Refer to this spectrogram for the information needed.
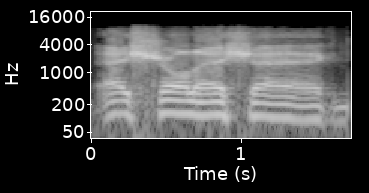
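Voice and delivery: loud, slow bellowed insult; drawn-out acted shout. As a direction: bellow it as an old man, drawing it out. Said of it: "diye haykırdı adam".

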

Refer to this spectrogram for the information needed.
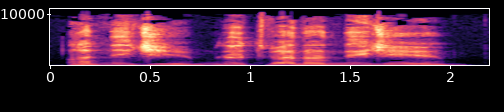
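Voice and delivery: put-on high, pleading little-girl voice; yalvaran küçük kız. A narrator's reading. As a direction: plead to mother as a small child, high-pitched. Child pleading with mother in story. (yalvaran tiz çocuk sesi)

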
